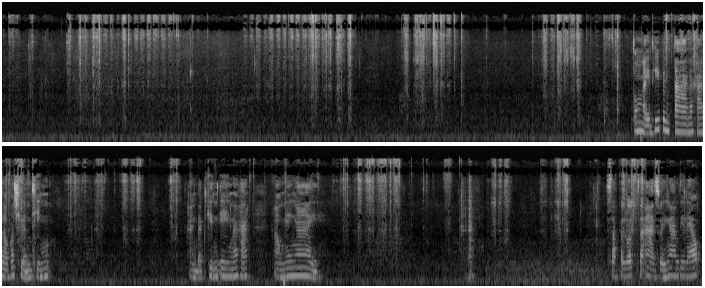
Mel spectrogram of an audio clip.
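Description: A knife slices through tough fruit rind with soft crunching scrapes.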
